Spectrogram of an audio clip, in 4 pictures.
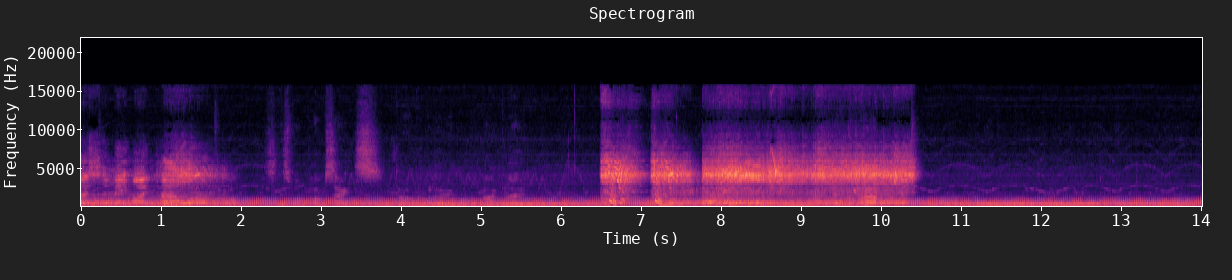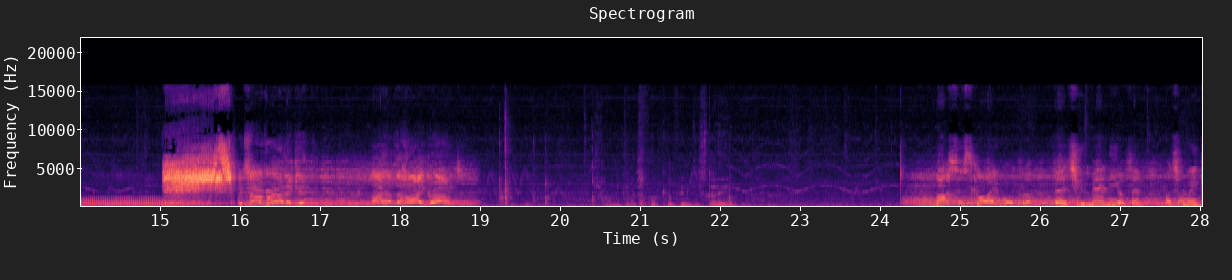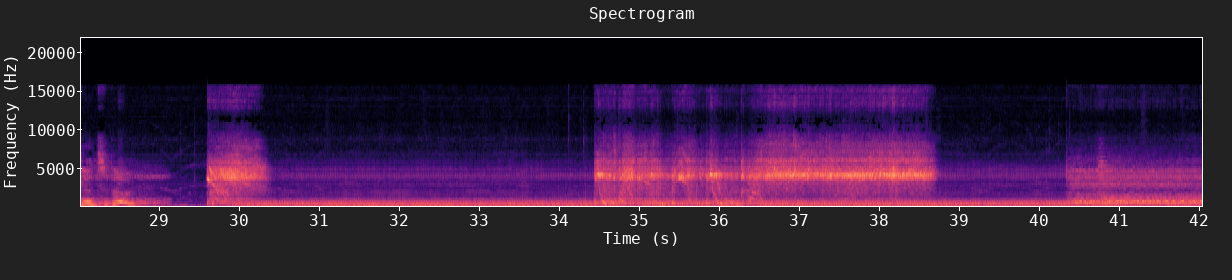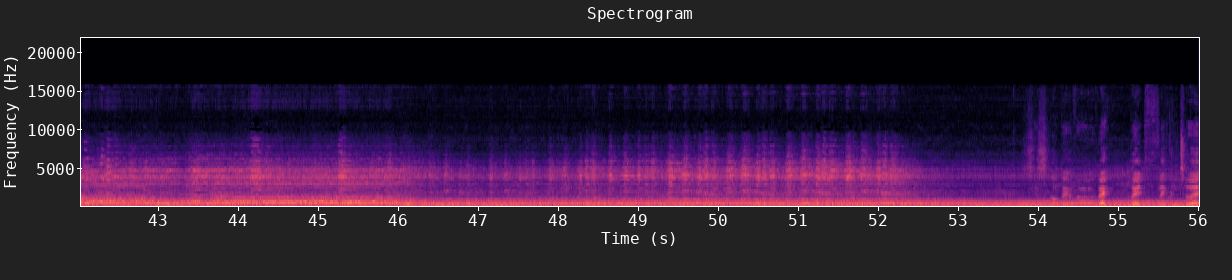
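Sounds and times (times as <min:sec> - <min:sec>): voices: 0:00.0 - 0:06.4, 0:09.4 - 0:29.6, 0:53.8 - 0:56.0
lightsaber blade hum: 0:00.0 - 0:16.2, 0:21.5 - 0:56.0
lightsaber ignition burst: 0:06.4 - 0:12.4, 0:15.0 - 0:16.1, 0:29.6 - 0:30.8, 0:34.4 - 0:38.8
soundtrack-style music: 0:33.0 - 0:56.0.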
